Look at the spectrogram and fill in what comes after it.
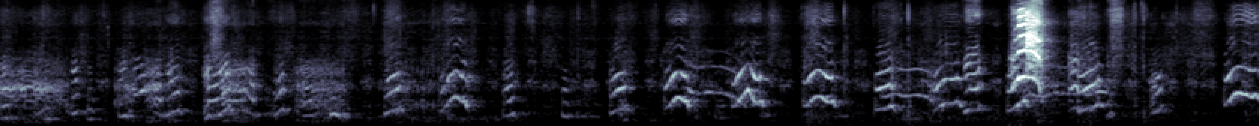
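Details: A litter of White German Shepherd pups, six days old, from the "of White Night" B litter, giving a steady stream of thin, wavering squeaks and whines that overlap, with one brief louder squeal near the end.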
